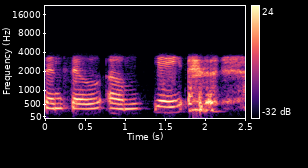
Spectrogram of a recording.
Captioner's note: laughs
